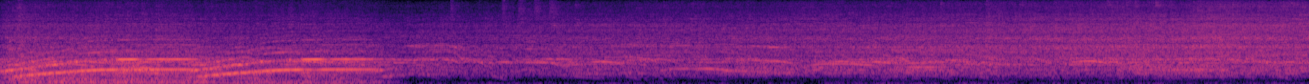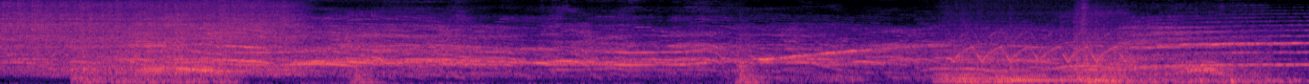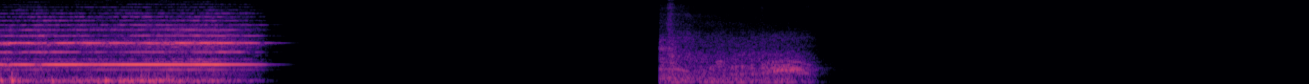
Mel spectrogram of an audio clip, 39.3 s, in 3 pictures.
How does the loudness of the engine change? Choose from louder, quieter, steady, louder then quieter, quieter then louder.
louder.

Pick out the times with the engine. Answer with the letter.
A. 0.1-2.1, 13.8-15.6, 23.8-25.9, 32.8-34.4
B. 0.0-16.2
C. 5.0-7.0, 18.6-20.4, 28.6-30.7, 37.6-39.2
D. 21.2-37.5
B.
